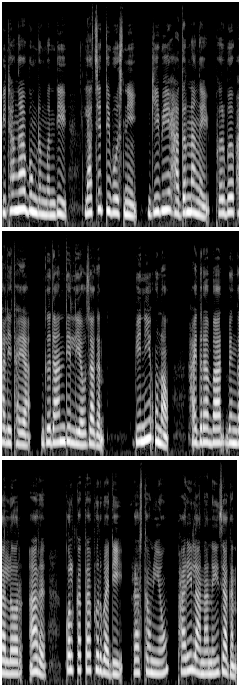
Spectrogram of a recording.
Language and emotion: Bodo, neutral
